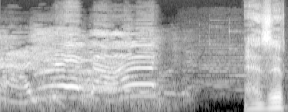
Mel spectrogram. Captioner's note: onlooker speaking in foreign language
